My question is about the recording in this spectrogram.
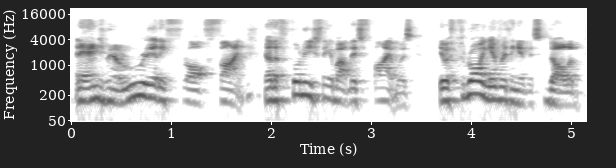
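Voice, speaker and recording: A man with a bright, forward voice talks through his last tabletop session as game master. He rambles loosely, with plenty of fillers and restarts. When he mimics his players, he raises his voice. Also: on the high side, fast talker. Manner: rambling storyteller, many fillers. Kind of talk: casual campaign recap.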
